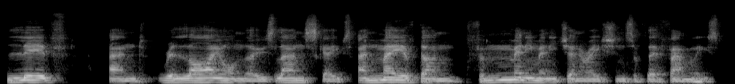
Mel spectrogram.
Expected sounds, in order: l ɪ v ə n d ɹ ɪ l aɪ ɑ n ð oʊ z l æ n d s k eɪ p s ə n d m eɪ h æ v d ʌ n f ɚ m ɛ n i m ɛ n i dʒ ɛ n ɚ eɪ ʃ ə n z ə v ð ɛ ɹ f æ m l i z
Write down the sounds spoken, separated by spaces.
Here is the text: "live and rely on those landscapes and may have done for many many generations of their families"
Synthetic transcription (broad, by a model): l ɪ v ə n ɹ ɪ l aɪ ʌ n ð oʊ z l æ n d s k eɪ p s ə n m eɪ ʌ v d ʌ n f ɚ m ɛ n i m ɛ n i dʒ ɛ n ɚ eɪ ʃ ə n z ə v ð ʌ f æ m l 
